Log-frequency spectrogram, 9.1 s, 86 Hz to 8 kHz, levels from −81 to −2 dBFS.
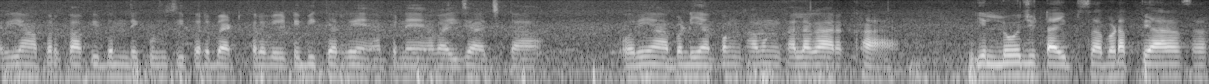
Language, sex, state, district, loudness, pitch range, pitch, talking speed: Hindi, male, Madhya Pradesh, Katni, -19 LUFS, 120-125 Hz, 125 Hz, 200 wpm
